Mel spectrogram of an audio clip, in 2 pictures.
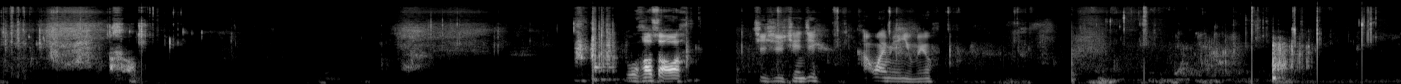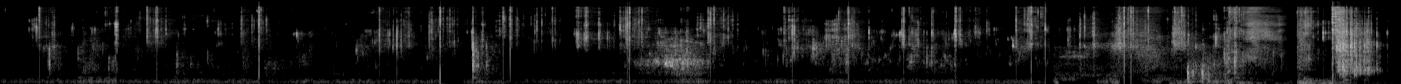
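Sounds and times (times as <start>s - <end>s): footsteps crunching on wet shells: 6.9s - 28.0s.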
